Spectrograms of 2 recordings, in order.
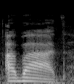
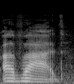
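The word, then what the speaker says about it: עבד: The Hebrew word is abad or avad in modern pronunciation.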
